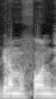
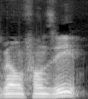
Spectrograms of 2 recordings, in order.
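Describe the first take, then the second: First: The final letter has its Serbian pronunciation. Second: The final letter has its English pronunciation. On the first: This is the original form of the name. "the original pronunciation, like from Serbia" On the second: This is the international form of the name. "Globally, it is pronounced"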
